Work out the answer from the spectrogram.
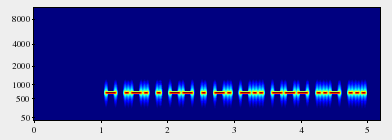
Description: Morse code, heard as a keyed tone, about 25 wpm, 700 Hz. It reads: TREMENDOUS
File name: Ten Letter Words - 25wpm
